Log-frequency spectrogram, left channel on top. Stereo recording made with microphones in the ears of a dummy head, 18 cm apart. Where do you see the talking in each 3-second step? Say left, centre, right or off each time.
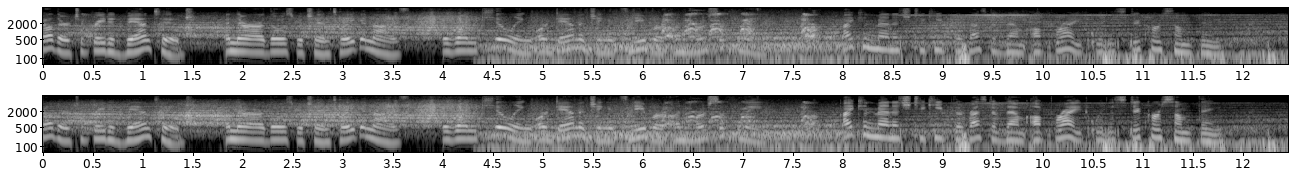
left, centre, right, right.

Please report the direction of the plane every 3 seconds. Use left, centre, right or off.
right, centre, left, left.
